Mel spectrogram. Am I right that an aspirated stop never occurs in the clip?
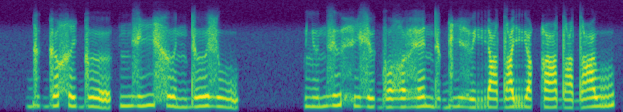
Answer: yes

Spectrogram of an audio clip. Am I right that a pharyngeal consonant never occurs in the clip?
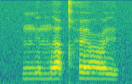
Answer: no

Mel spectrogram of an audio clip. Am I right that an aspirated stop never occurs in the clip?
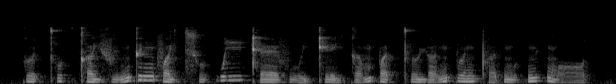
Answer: no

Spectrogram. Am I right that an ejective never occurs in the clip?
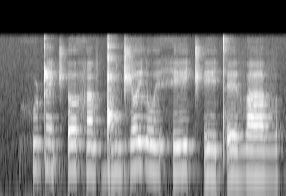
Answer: no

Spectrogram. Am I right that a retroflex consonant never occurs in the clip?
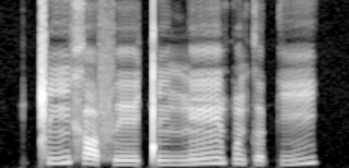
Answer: yes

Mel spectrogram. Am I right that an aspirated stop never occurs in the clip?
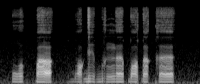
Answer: yes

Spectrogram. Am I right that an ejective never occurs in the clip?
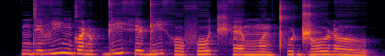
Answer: yes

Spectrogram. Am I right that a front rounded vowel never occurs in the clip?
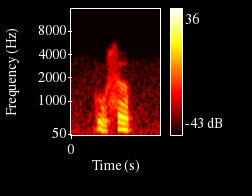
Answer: yes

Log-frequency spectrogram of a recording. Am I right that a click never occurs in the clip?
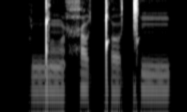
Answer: no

